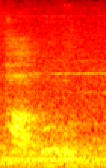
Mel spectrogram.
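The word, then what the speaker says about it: paʻū: The other word here, there's an okina and a kahako. It's pau, and that means moist.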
